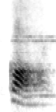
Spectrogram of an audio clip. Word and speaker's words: cough: yeah but it is not CU it is cough okay cough c FF mad pronunciation ver okay okay yeah so the next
